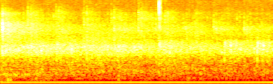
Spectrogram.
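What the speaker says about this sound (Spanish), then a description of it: "¿Le puede dar un aplauso, hermanos?" Church congregation applauding during a Spanish-language worship service: a steady, even wash of clapping from many hands, fairly distant and uniform throughout, with no distinct individual claps standing out.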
